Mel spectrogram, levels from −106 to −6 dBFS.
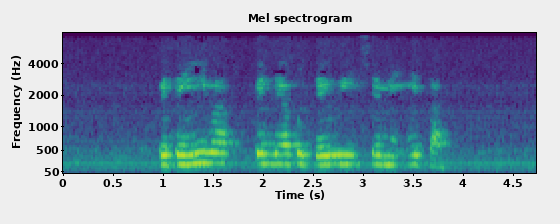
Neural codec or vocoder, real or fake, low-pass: none; real; 7.2 kHz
